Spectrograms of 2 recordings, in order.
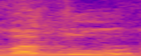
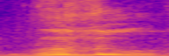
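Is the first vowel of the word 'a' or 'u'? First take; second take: a; u. First: The first vowel sounds like 'a'. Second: The first vowel sounds like 'u'. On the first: The speaker calls it wrong. "जैसे अक्सर लोग कहते हैं वजू वजू, ना" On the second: The speaker calls it right. "वुजू सही लफ्ज है वुजू"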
